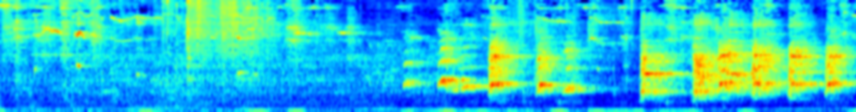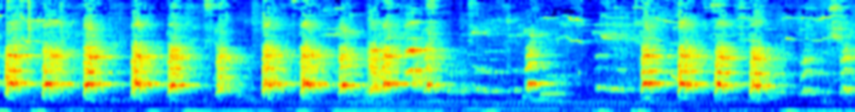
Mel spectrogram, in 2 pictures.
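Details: Purebred Malinois at a kennel: faint whines and clatter, then from about four seconds a steady series of loud, harmonic barks roughly every half second, in bursts separated by short pauses.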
